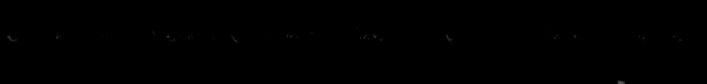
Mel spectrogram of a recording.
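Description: Faint birds chirping: short high calls repeating every half second or so, with a pause in the middle. A soft low thump sounds about six seconds in.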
